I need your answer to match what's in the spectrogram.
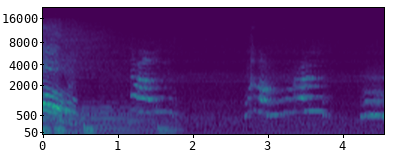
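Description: A short musical burst opens, then a cat meows about four times in quick succession, clear and fairly loud, with brief pauses between cries.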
